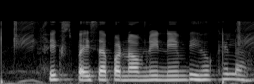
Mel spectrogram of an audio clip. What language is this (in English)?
Magahi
